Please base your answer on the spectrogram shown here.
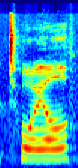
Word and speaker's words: toile: Okay, then there's this one, and this is called Ivory, and now I think in French it's toile or toile. It depends on where you're from, how you're going to pronounce that.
